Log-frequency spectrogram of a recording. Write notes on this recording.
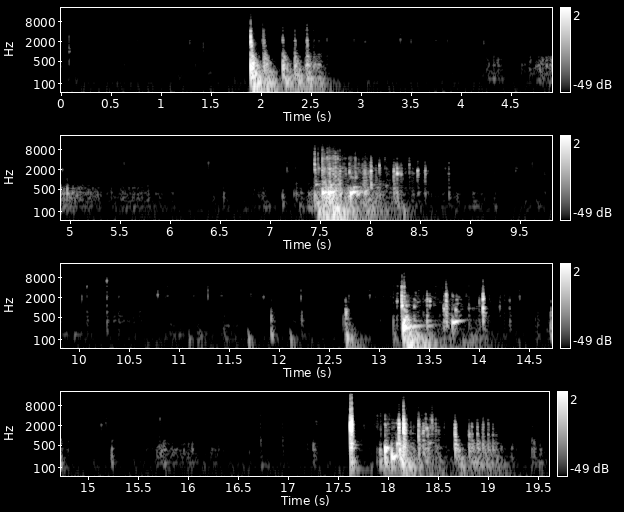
-A soundscape, -A photo of the place, -Write the exact location and some infos about you, And we will post it ASAP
